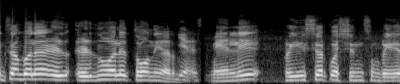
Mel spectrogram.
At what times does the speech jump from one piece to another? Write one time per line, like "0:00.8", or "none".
0:02.0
